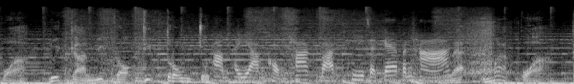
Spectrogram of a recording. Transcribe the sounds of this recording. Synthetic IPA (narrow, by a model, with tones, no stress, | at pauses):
wa̰ː˨˩du˥˩əjkaː˧nwi˦˥kʰɾɔ˦˥ʔt̪ʰiː˥˩t̪ɾo˧ŋt͡ɕu˨˩waː˧mpʰa˧ja˧jaː˧mkʰɔː˩˦ŋpʰaː˥˩k̚ɾa˦˥t̪ʰːiː˥˩t͡ɕa˨˩kɛː˥˩pa˧nɦaː˩˦lɛ˦˥ʔmaː˥˩kːwa̰ː˨˩k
